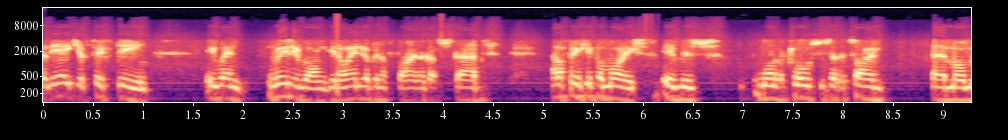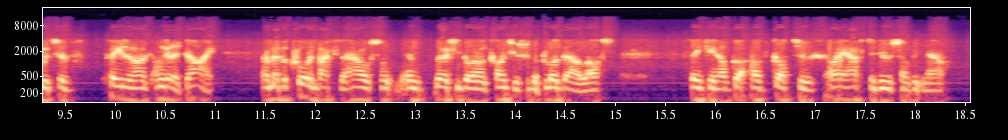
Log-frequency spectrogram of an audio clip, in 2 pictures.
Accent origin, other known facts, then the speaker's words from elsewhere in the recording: Walsall, West Midlands, United Kingdom; I'm actually from Walsall, just outside of Birmingham.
